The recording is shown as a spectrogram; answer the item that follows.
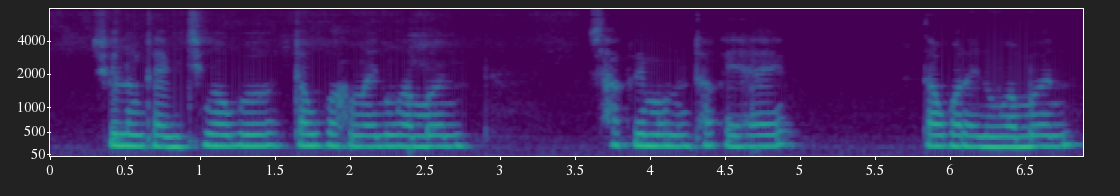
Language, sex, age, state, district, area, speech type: Bodo, female, 18-30, Assam, Kokrajhar, rural, spontaneous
